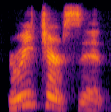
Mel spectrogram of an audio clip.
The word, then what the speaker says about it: Richardson: Okay, but since this is combined into 2, so we pronounce that as Richardson.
